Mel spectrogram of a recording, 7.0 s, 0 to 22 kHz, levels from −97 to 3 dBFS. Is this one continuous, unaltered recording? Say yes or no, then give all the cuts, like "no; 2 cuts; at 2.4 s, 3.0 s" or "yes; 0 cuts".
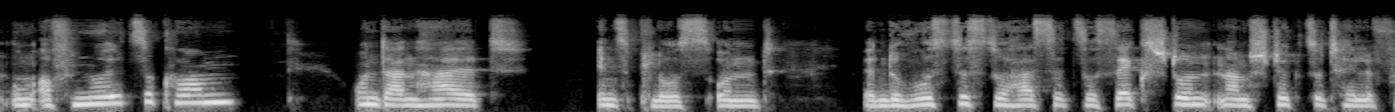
yes; 0 cuts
